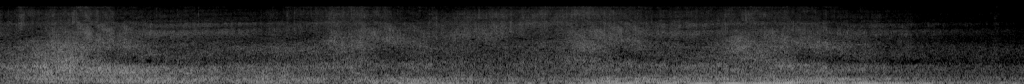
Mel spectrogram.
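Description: Cars passing on a wet, slushy road, their tyres hissing through surface water in two swells, one about a second in and another near the end. A low engine rumble runs under the second pass.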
